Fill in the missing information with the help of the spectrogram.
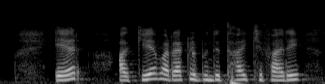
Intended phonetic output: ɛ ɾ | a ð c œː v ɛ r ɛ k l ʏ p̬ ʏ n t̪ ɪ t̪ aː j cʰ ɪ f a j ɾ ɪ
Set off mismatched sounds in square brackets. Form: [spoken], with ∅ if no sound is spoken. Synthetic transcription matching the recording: ɛ ɾ | a ð c [ɛː] v [a] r ɛ k l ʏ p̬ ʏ n t̪ ɪ [t̪ʰ] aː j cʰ ɪ f a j ɾ ɪ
